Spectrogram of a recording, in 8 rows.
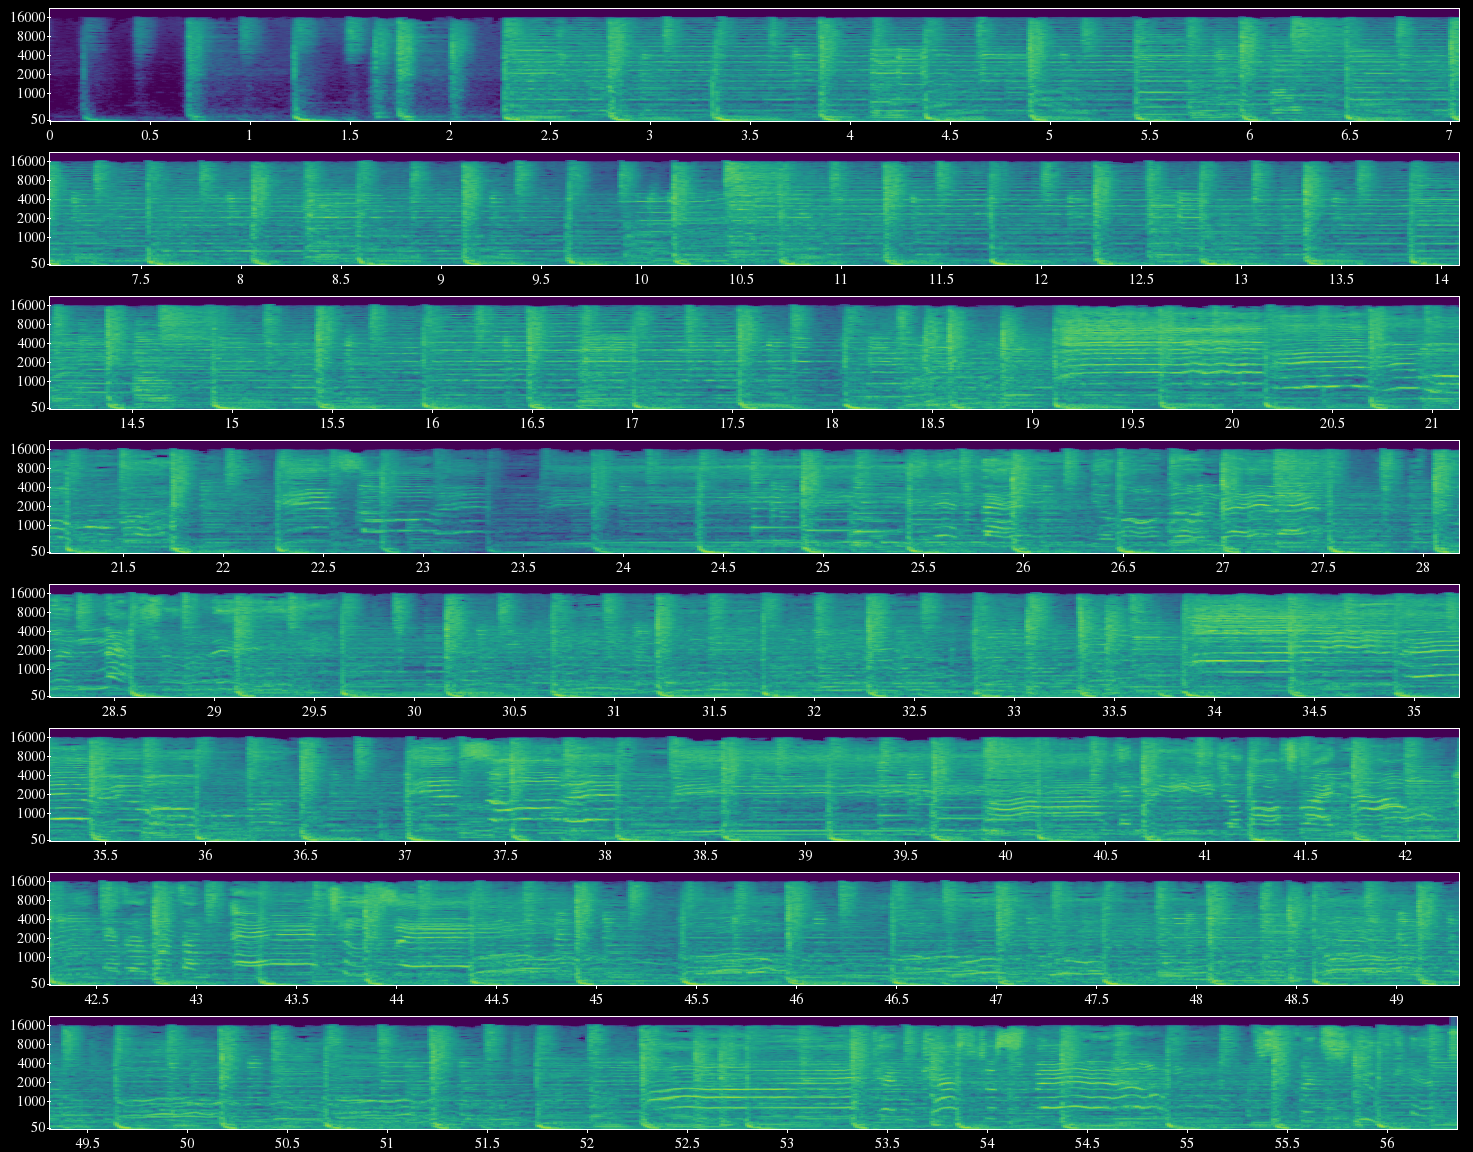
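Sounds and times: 
1970s style music at 114 bpm: 0.2s - 56.3s.

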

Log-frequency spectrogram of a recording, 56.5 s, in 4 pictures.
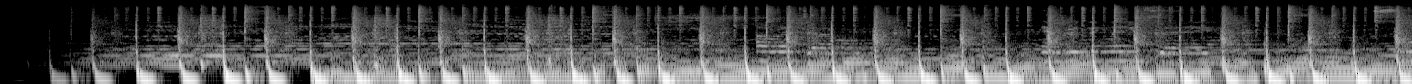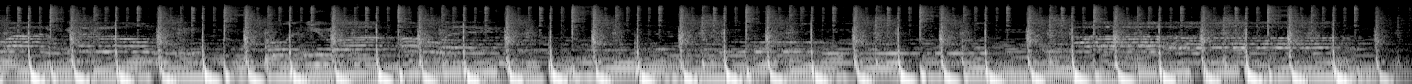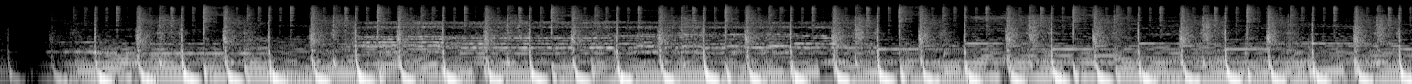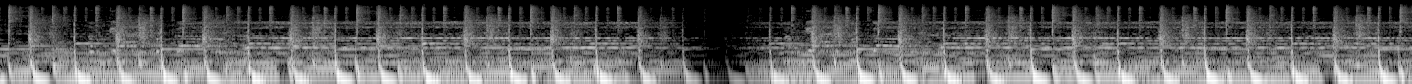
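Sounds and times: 
80s club music at 138 BPM: 0.2s - 56.4s.

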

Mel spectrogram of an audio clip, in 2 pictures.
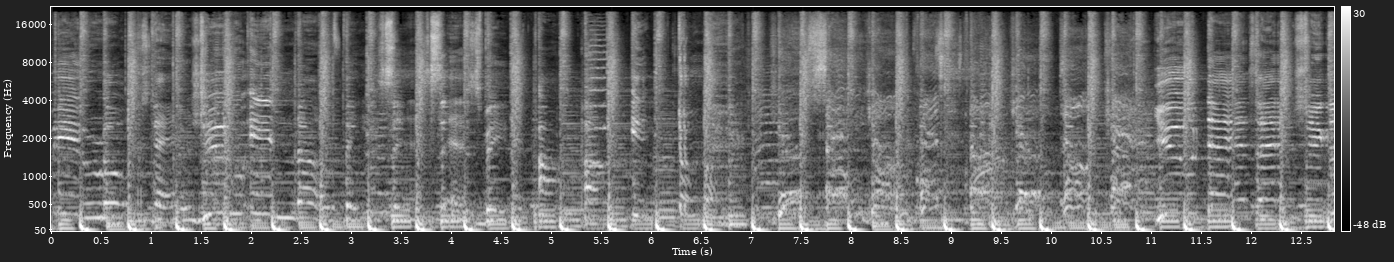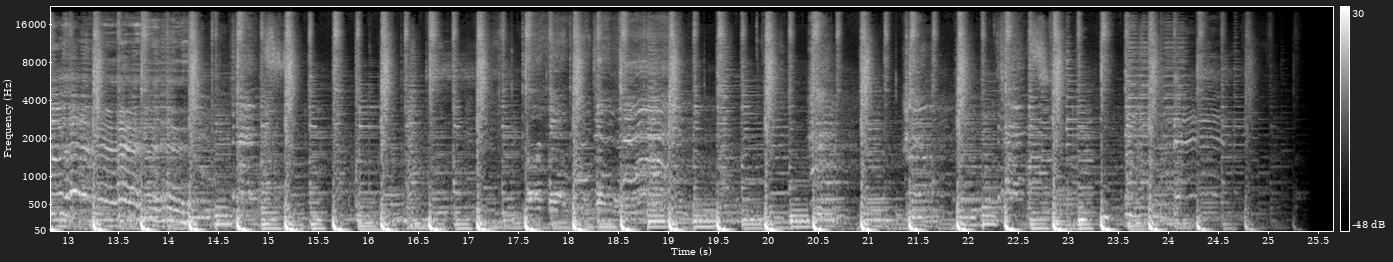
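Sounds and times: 
Redrum drum machine beat at 125 bpm: 0.0s - 25.4s.

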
